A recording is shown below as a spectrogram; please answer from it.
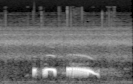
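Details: Spotted dove giving calling, urging and cooing, used to excite freshly caught birds; one phrase: a brief hoot, a steady held note, then a long throaty coo gliding down in pitch.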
